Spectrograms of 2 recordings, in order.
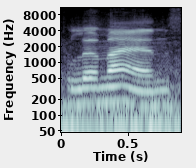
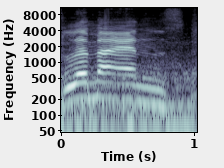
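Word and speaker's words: Le Mans: L man's GTO convertible now some of you may be screaming at the screen at how I pronounce that word but this is America how would you pronounce that word in America you just pronounce all the letters Lans and you pretend that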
